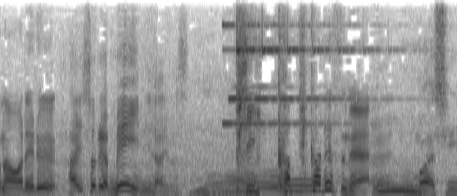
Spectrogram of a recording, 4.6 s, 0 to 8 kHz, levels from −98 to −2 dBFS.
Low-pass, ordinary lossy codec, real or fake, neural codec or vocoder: none; none; real; none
